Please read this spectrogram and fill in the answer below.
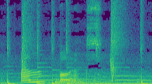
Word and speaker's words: ambulance: So, like an example, ambulance. M is louder and higher pitch.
